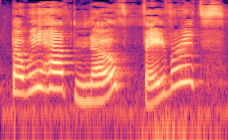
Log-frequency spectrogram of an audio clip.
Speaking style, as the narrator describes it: shouted Ollie

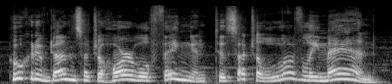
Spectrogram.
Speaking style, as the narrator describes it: the peckerhead exclaimed

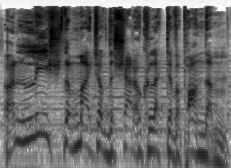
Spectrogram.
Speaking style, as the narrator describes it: Maul roared

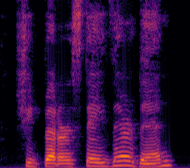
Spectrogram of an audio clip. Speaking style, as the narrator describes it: he flung back at her

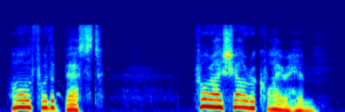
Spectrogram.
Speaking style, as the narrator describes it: returned Louis with a sigh

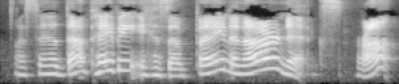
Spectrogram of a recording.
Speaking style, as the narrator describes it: Mother laughed

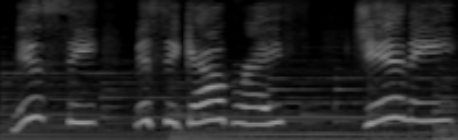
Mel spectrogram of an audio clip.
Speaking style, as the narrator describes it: shouted

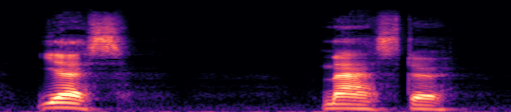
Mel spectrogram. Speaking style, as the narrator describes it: the first of them sputtered, the word falling awkwardly from his mouth

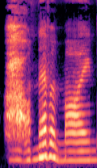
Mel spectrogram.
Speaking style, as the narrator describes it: said Joe with a sigh

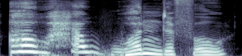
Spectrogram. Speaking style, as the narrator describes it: Sylvia exclaimed

